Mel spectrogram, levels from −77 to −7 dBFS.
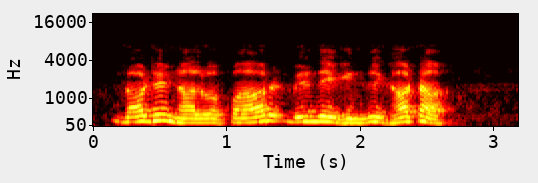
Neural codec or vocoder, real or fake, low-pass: codec, 16 kHz, 4.8 kbps, FACodec; fake; 7.2 kHz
